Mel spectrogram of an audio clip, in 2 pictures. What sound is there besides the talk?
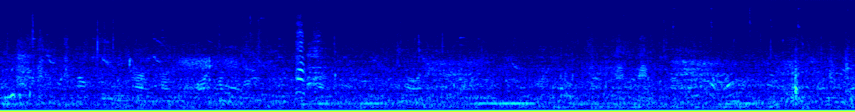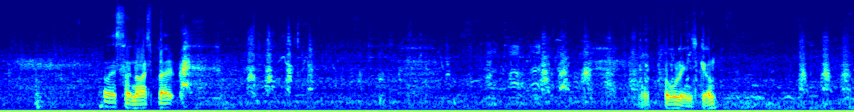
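ducks quacking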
